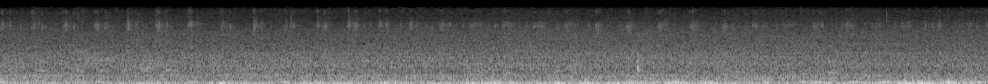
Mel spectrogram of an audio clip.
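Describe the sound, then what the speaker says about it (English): A supercell thunderstorm over St. Louis, Missouri, dumps heavy rain with golf ball size hail, a dense, loud, continuous hiss and patter with occasional sharper impacts and no pause. "This storm is producing golf ball size hail right now."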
